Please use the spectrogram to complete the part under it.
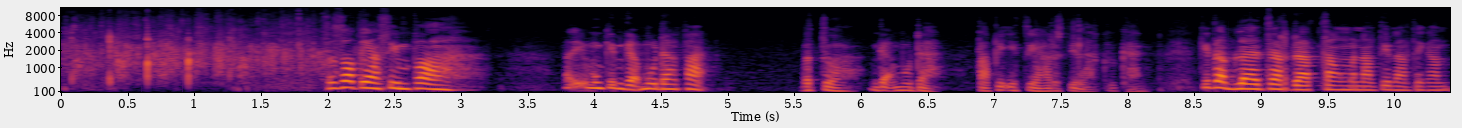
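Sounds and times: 
audience applause: 0:00.0 - 0:02.6
speech: 0:02.0 - 0:03.1, 0:03.8 - 0:04.9, 0:05.6 - 0:10.4.

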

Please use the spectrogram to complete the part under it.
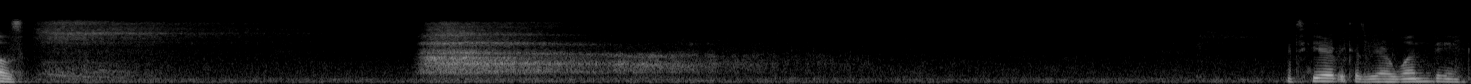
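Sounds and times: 
speech: 0:00.0 - 0:00.7, 0:13.0 - 0:14.7
deep breath during guided breathing: 0:00.3 - 0:03.4, 0:04.2 - 0:08.9, 0:11.8 - 0:12.8.

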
